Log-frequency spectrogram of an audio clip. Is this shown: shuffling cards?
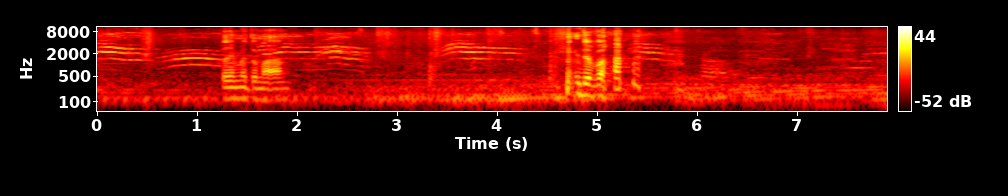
no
